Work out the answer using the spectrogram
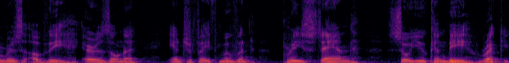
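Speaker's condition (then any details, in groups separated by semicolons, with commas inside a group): ALS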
